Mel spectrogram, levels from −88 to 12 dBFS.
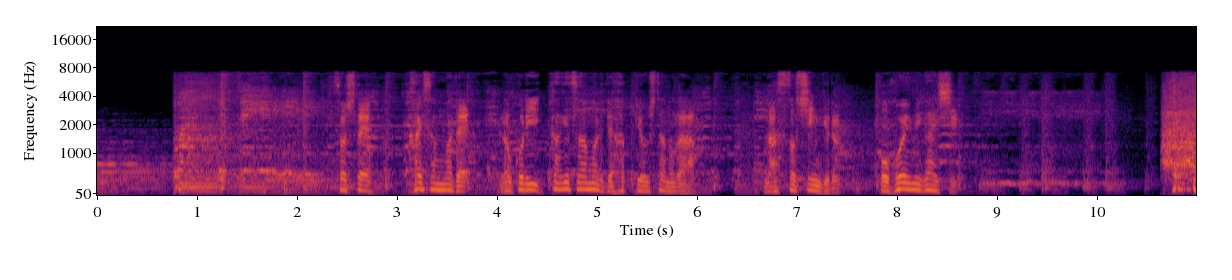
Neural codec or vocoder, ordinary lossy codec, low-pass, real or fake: vocoder, 44.1 kHz, 128 mel bands, Pupu-Vocoder; none; 7.2 kHz; fake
